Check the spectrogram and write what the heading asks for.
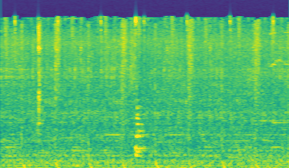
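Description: A vehicle's engine running, heard from inside the cab as a steady low rumble, with a short horn toot about two seconds in.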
